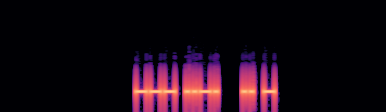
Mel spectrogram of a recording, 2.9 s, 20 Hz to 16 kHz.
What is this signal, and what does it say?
Morse code, heard as a keyed tone, about 44 wpm, 700 Hz. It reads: OF IT
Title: Sets of 2 Words 45wpm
